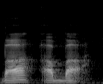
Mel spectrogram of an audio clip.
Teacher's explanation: So if we start at the top, we have bilabial plosives, right? That's both lips together, and plosive is an obstruction of the airflow. Unvoiced is ba, a ba.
